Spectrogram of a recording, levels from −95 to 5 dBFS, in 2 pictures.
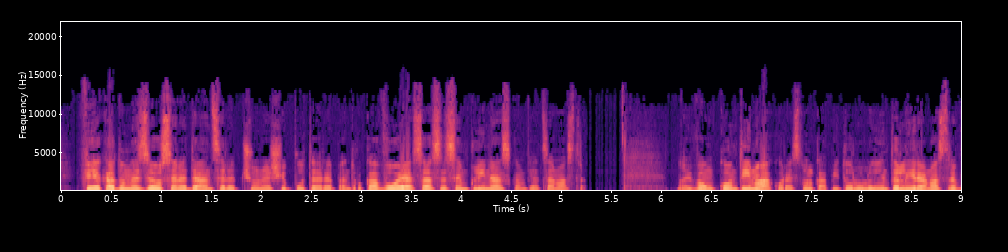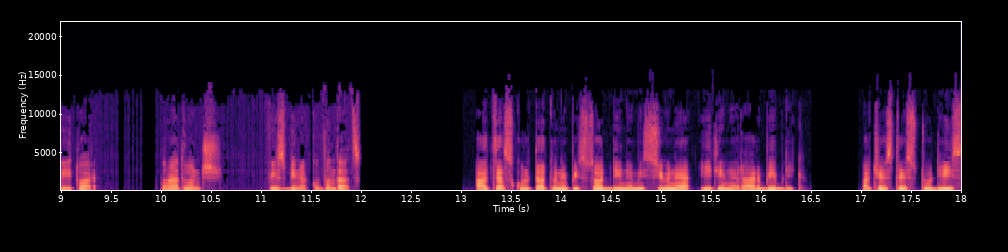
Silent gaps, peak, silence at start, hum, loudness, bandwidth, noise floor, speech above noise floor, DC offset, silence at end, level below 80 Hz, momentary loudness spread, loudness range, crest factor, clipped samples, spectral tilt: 9.58-9.62 s, 9.81-9.93 s, 12.00-13.00 s, 16.51-16.96 s; -2 dBFS; 0.2 s; none; -18 LUFS; 14.5 kHz; under -90 dBFS; over 73 dB; under 0.1%; 0 s; -54 dBFS; 11 LU; 6 LU; 16 dB; under 0.1%; -6 dB/octave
